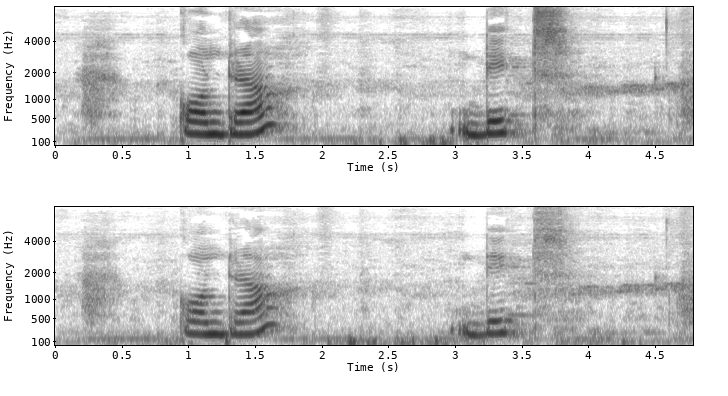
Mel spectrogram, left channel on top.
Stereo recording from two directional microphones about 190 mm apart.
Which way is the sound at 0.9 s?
35° left (ahead or behind).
